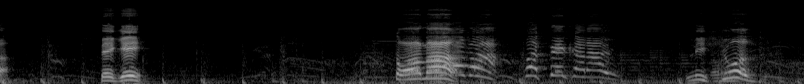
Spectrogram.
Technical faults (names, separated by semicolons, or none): imaging from linear upsampling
